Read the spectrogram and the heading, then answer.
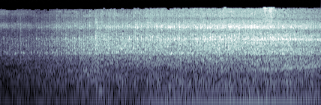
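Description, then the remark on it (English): Heavy coaches rumbling along a busy road in Ballarat, Victoria, delivering children to a specialist school at drop-off time, their low engine drone swelling louder over steady traffic noise, with no voices. “It's school drop-off time, and on a busy road in the Victorian city of Ballarat, coaches are delivering children to the specialist school.”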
